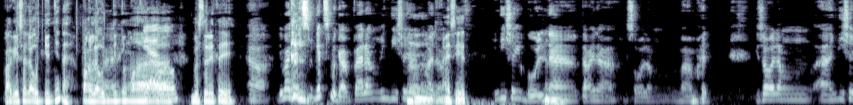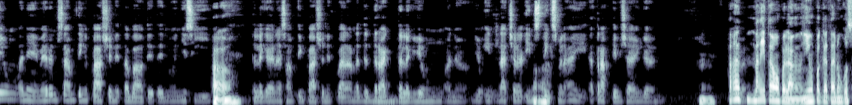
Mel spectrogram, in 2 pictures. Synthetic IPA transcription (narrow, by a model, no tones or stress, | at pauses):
baːɡɐjsɐlɐʔonjʊnjʊnɐpɐŋlɐʔonjʊnjʊŋmɐŋa | ɡʊst̪o̞nɪt̪o̞ɛ | ʔoʔd̪ɪbaɡɛt̪sɡɛt̪smɐɡɐb̚paːɾɐŋhɪnd̪iʃɐjʊɐnoʔɐjsɪɛt̪̚hɪnd̪iʃɐjʊŋɡowlmnɐt̪ɐŋɐnɐɡʊst̪okolɐŋ | mɐɐmad̪̚ | ɡʊst̪okolɐŋahɪnd̪iːʃɐjʊŋʔɐnoʔɛmɛɾo̞nsɐmt̪ɪŋpaʃonɛt̪ɐbawt̪ɪt̪ɛnwɛnjʊsiʔoːʔot̪ɐlɐɡanɐsɐmt̪ɪŋpaʃonɛt̪̚paːɾɐŋnɐd̪ad̪ɾaɡ̚t̪ɐlɐɡajʊŋʔɐno̞ | jʊŋʔɪnat͡ʃʊɾɐlʔɪnst̪ɪŋkt̪smonɐʔajʔɐt̪ɾak̚t̪ɪvʃɐjʊŋɡɐnon | m̩ːbɐkabnɐkiːt̪ɐmopɐlɐŋjʊŋpɐɡ̚kat̪ɐnoŋkos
